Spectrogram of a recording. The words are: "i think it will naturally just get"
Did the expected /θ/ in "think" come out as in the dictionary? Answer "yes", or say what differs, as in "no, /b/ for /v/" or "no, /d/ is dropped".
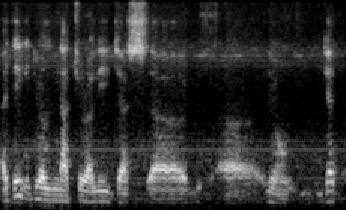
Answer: no, /t/ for /θ/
